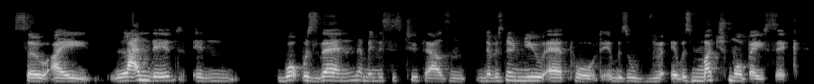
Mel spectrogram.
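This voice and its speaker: A woman with a southern English accent speaks at a moderate pace in a dry, close sound with no echo. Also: fairly low pitch for a woman, ordinary pitch variation. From southwest England. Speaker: former advertising executive and traveller. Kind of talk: interview storytelling.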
